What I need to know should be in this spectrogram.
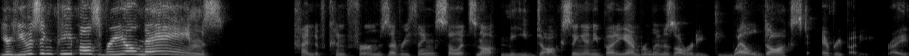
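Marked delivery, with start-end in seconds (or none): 0.0-2.3 high, loud, drawn-out screaming. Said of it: "Amberlynn's screaming".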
